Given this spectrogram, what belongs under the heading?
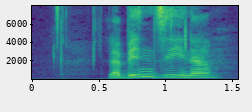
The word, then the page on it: benzina: /bɛn.ˈʦi.na/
